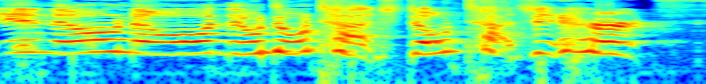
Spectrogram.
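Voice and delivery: high, drawn-out fake pain. Playing a character faking an arm injury: faking pain. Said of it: "I wanna make it look like I hurt".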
